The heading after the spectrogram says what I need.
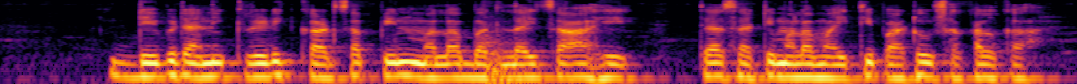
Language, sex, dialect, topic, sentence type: Marathi, male, Northern Konkan, banking, question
